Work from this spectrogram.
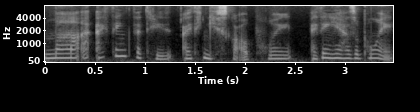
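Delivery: very quiet, soft, hushed, under-the-breath delivery. In a wedding scene, turning to the bride's mothers and speaking very quietly. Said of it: "and just say very quietly".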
